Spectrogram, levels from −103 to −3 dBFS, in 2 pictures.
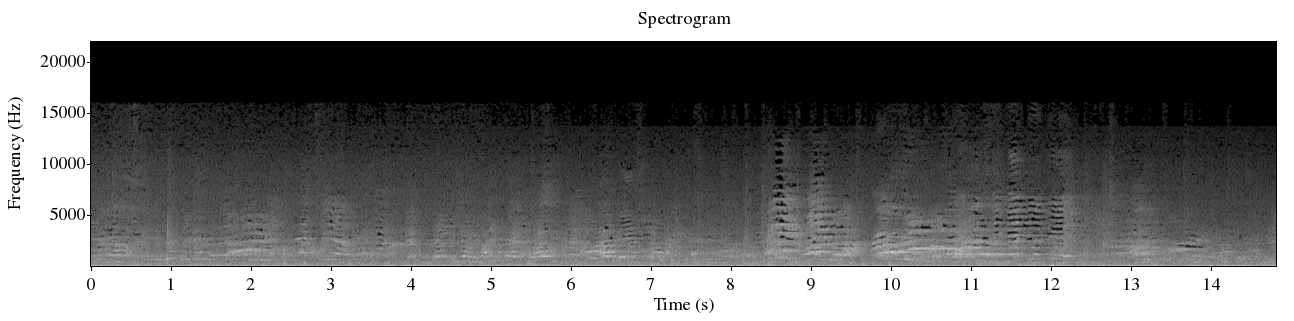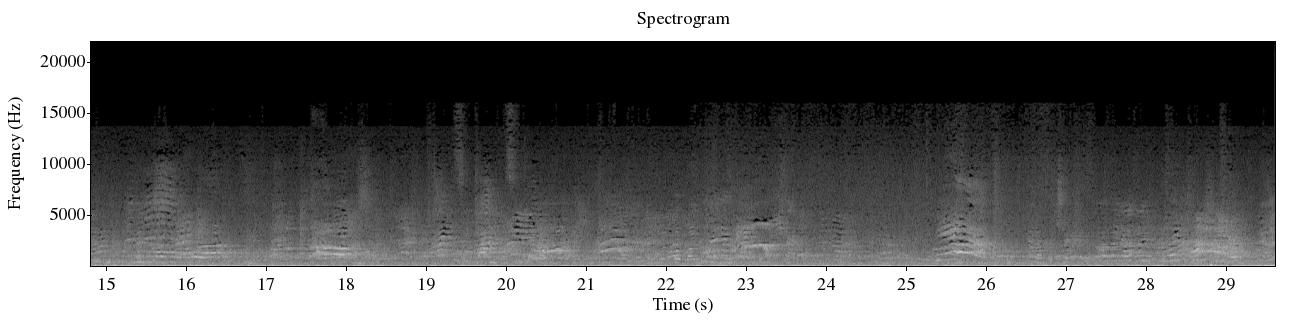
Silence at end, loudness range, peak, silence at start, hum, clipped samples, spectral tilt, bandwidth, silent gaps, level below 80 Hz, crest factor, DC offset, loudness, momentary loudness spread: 0 s; 5 LU; -14 dBFS; 0 s; none; under 0.1%; -5 dB/octave; 12 kHz; none; -34 dBFS; 18 dB; under 0.1%; -34 LUFS; 7 LU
